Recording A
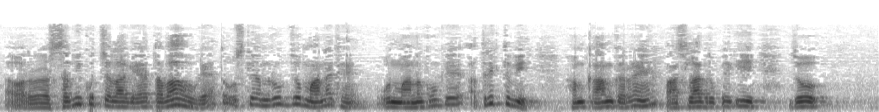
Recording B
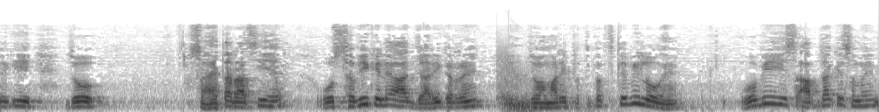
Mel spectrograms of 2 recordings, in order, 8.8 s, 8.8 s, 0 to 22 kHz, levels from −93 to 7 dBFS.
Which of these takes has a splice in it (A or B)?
B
